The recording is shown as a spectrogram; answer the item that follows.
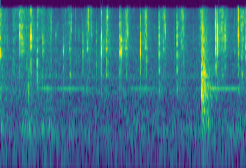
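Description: Hand wire whisk beating a runny batter of flour, egg and milk in a bowl, the wires clicking against the bowl several times a second, quickly and unevenly.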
